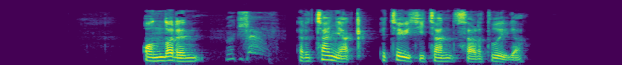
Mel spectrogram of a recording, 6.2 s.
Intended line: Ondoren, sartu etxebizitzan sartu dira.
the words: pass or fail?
fail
